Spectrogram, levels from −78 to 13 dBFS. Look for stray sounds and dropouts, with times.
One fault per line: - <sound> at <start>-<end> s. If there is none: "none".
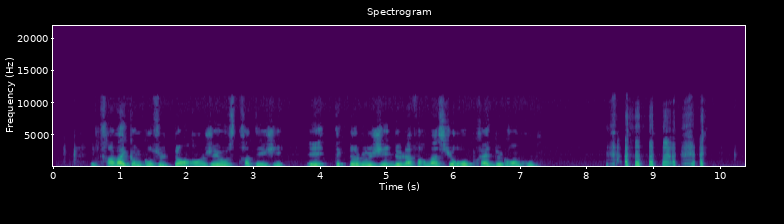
- laugh at 8.3-9.8 s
